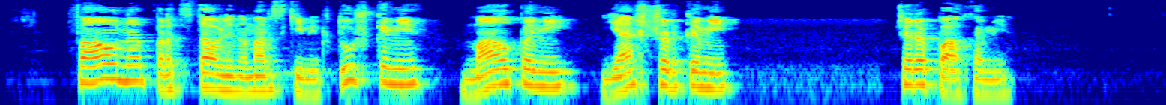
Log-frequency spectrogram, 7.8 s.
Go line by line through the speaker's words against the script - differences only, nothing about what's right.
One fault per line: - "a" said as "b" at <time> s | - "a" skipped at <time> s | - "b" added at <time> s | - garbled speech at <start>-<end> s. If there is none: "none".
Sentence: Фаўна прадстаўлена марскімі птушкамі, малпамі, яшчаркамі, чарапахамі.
none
